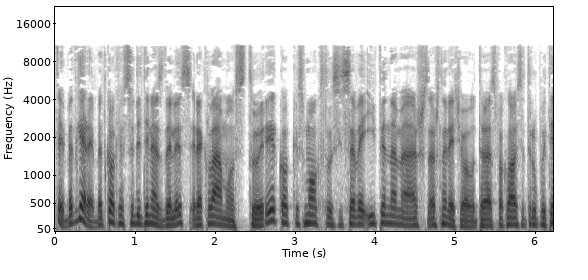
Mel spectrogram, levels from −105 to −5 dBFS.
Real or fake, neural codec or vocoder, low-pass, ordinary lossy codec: real; none; 10.8 kHz; MP3, 48 kbps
